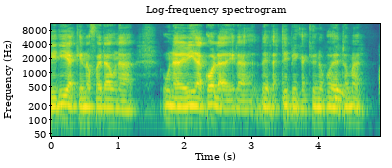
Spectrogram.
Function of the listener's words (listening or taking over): taking over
